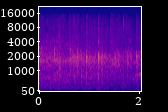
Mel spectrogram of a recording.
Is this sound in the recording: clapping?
yes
